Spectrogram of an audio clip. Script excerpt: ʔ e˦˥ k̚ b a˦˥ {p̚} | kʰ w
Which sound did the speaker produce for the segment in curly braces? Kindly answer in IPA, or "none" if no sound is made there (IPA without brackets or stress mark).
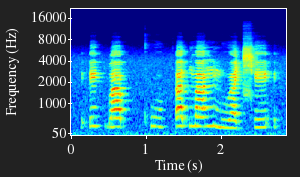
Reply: p̚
